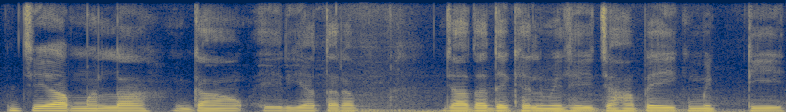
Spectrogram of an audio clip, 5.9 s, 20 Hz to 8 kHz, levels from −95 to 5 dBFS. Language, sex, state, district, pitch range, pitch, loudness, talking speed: Chhattisgarhi, male, Chhattisgarh, Rajnandgaon, 125-130 Hz, 125 Hz, -17 LUFS, 155 wpm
